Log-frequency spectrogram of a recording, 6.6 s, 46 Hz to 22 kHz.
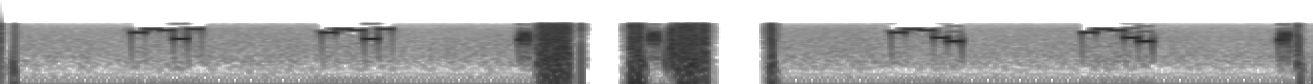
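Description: Five-tone selective call (ZVEI), heard as quick runs of five tones, tones of about 70 ms. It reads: 88033 88033 88041 88041
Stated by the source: ZVEI five-tone selective call received on an SDR.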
